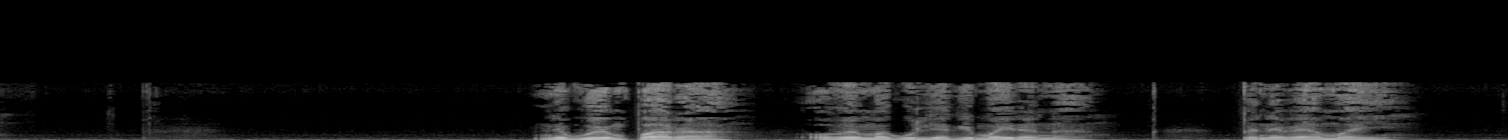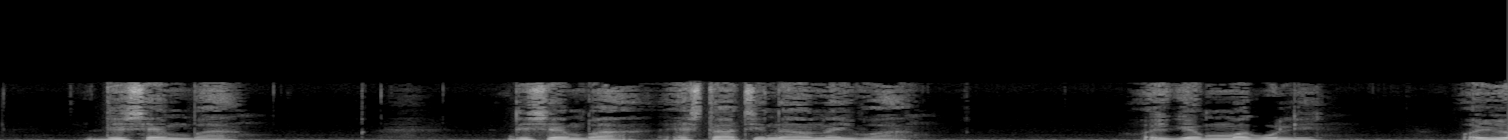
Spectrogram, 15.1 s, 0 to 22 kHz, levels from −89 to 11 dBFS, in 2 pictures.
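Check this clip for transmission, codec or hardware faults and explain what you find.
One codec fault runs through the whole clip.

From start to finish there is transcoding between lossy codecs. A low-rate encode, consistent with 32 kbit/s AAC-LC, was likely re-encoded with something resembling WMA 1 at 96 kbit/s. The second codec spends bits preserving the first one's artefacts and adds its own, so both sets of artefacts are heard together, and the speech has nothing above 9 kHz.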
